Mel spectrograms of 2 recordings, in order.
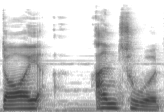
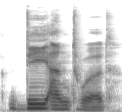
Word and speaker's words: Die Antwoord: your London Ninja of Die Antwoord theme I think that's how you pronounce it who we'll touch on in a bit and my bad it's D Antwoord I just looked it up yeah they just use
